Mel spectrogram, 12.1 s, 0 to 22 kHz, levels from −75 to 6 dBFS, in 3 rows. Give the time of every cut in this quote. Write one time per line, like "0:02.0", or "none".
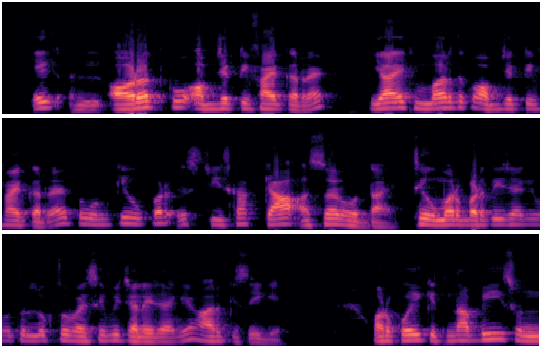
0:07.1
